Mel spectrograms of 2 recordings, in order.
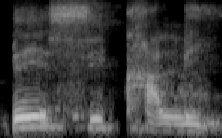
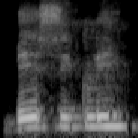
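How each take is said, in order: First: The word is said with three syllables. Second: The word is squeezed into two syllables. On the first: The speaker calls it right. "three syllable sound" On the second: The speaker calls it wrong. "two syllable"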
